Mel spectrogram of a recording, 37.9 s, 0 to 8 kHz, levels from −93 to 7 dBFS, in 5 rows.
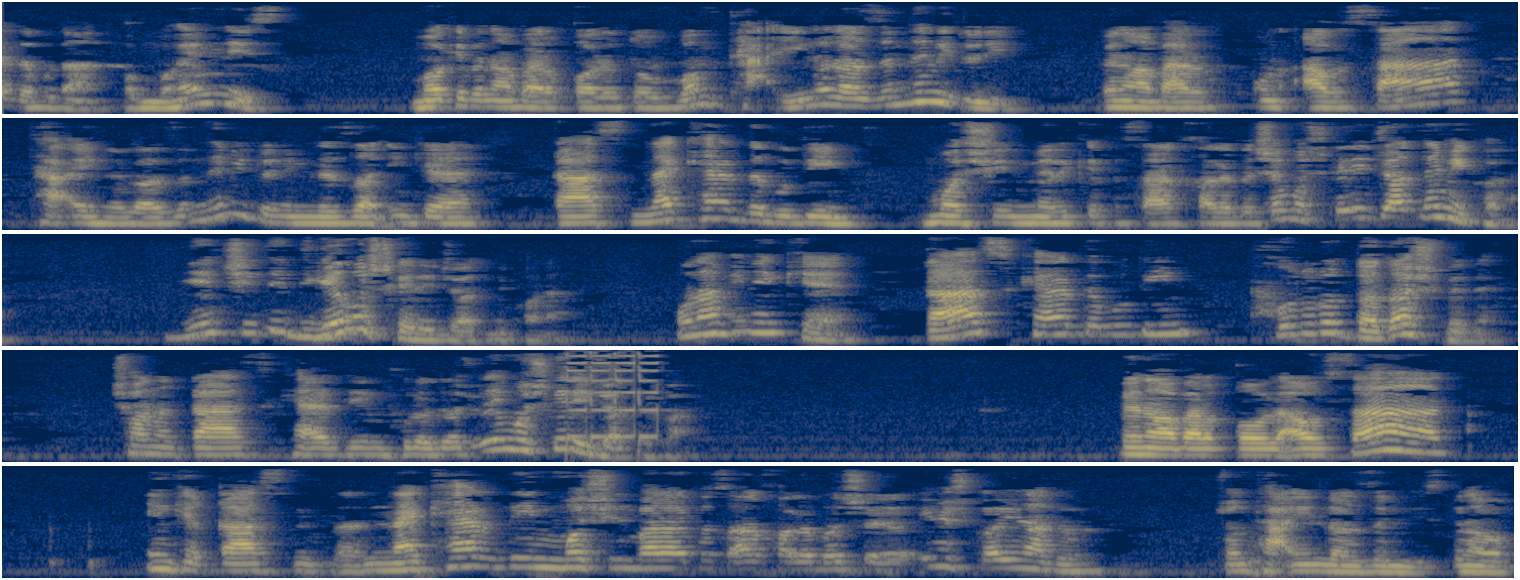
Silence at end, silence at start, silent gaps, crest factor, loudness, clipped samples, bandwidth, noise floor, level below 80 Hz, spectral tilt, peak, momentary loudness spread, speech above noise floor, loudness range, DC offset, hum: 0 s; 0 s; none; 24 dB; -26 LUFS; under 0.1%; 8 kHz; -66 dBFS; -62 dBFS; -4.5 dB/octave; -4 dBFS; 15 LU; 41 dB; 7 LU; under 0.1%; none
